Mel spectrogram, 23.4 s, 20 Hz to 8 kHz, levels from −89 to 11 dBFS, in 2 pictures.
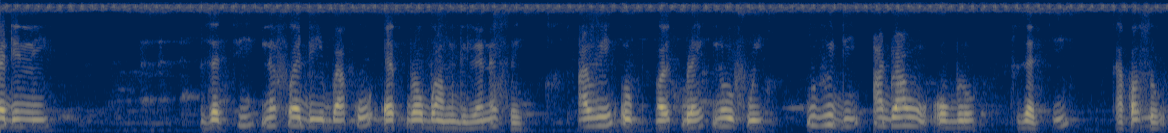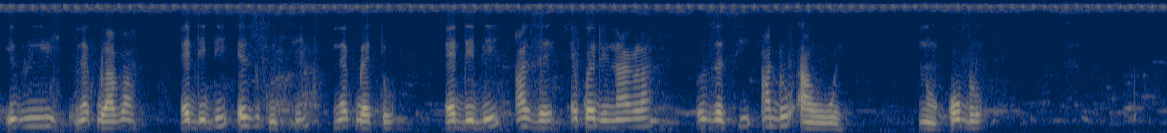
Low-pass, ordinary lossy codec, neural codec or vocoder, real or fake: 7.2 kHz; Opus, 16 kbps; none; real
